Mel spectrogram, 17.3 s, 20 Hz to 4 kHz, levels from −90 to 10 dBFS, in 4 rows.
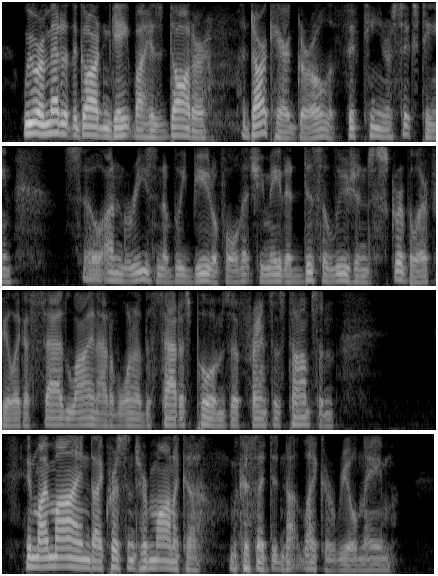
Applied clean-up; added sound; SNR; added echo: none; none; none; none.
